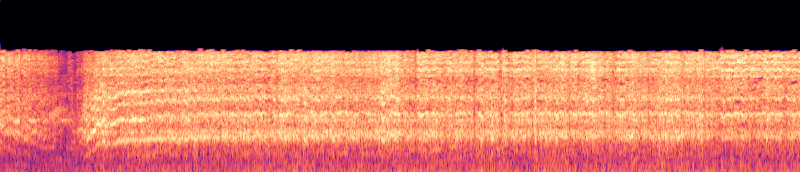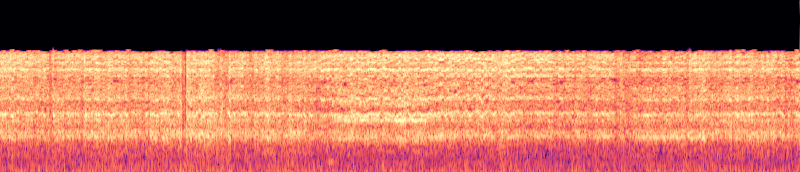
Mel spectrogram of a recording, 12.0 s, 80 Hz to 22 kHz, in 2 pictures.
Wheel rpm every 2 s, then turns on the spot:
120, 230, 230, 230, 230, 230.
none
